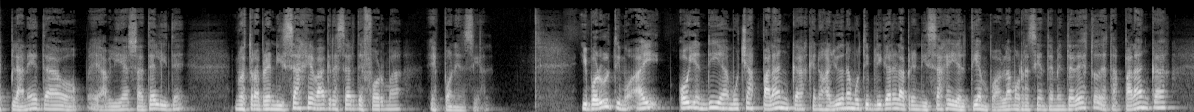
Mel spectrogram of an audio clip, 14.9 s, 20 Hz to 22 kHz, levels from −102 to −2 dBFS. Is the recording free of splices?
yes; 0 cuts

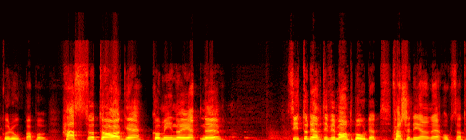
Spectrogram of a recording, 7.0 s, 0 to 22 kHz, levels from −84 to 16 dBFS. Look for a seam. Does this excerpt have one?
yes; 1 cut; at 5.8 s

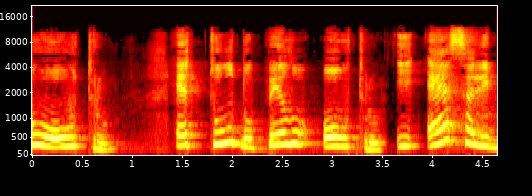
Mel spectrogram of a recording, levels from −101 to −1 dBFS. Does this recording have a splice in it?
yes; 1 cut; at 1.4 s

